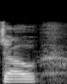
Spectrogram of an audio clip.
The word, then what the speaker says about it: Zhou: Yes, my second name is pronounced Zhou, but I do know that it's quite a hard second name to pronounce for some people in the world.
